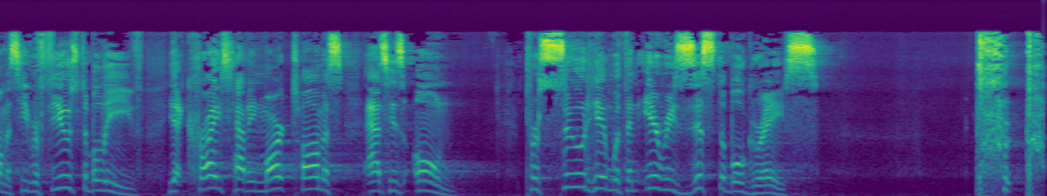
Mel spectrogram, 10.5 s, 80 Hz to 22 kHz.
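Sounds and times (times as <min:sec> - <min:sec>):
speech: 0:00.0 - 0:04.7, 0:05.3 - 0:08.3
person coughing into a microphone: 0:09.8 - 0:10.4.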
